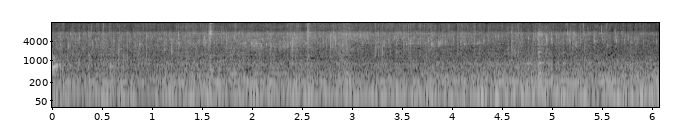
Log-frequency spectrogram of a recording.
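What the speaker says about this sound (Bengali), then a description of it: "মাছগুলো প্রায় আমার সব ভাজা হয়ে গেছে" Pieces of katla fish frying in hot oil for a doi katla dish: a steady, dense sizzle and crackle that runs unbroken throughout, close and fairly loud, with a few sharper pops.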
